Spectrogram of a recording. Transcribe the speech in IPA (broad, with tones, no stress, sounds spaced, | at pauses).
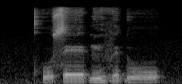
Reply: kʰ u˨ s eː˨ ɓ ĩ˦ v ɪ˨ ɗ uː˦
